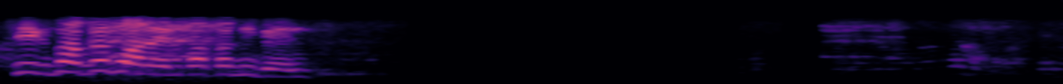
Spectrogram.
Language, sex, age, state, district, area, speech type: Bengali, female, 18-30, West Bengal, Murshidabad, rural, conversation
